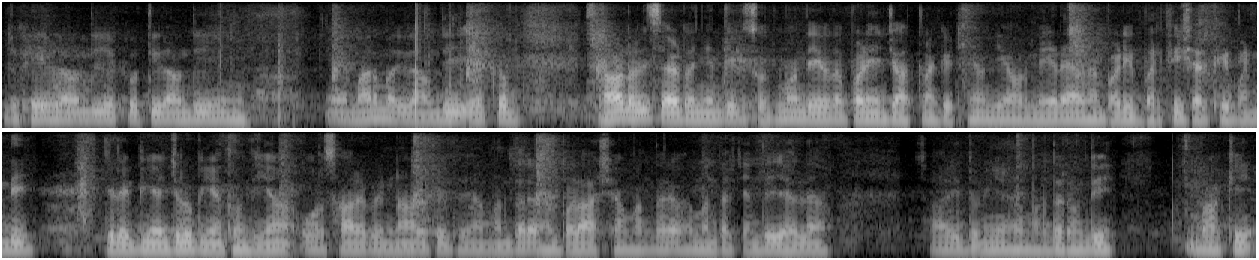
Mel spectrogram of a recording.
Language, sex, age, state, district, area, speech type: Dogri, male, 18-30, Jammu and Kashmir, Udhampur, rural, spontaneous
